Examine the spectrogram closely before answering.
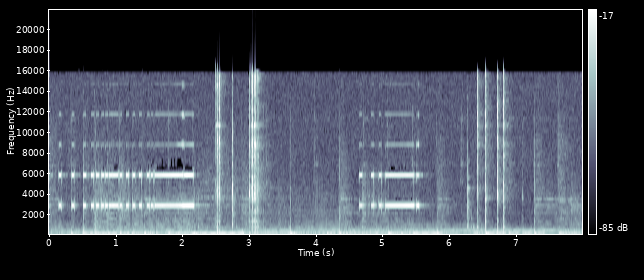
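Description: Electronic torque wrench beeping a steady high tone as it reaches its set torque of 25 ft-lb. It beeps twice: for about two seconds at the start, and again briefly around the middle, with metallic clicks of the wrench on the bolts in between. Background music plays underneath.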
